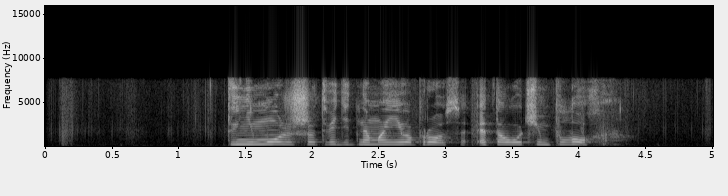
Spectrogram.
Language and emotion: Russian, angry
